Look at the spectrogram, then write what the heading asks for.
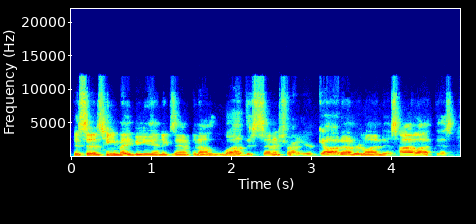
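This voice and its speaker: Animated and a little fast, a man with a medium-pitched, darkish voice gives a casual share at a recovery roundtable. He speaks as a group member in a blunt, salty manner, swearing liberally and repeating himself to make his point.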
